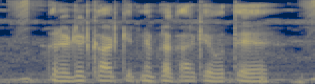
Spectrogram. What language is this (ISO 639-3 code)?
hin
